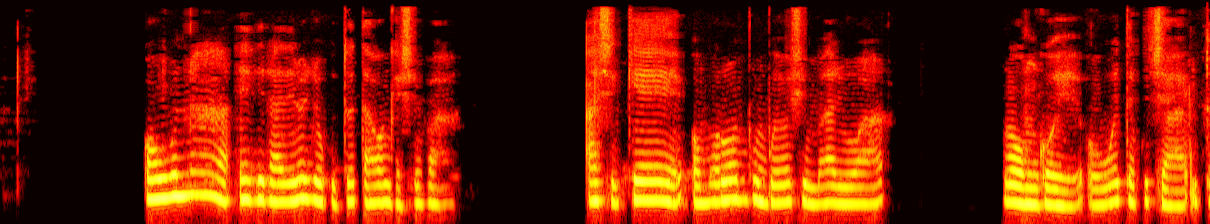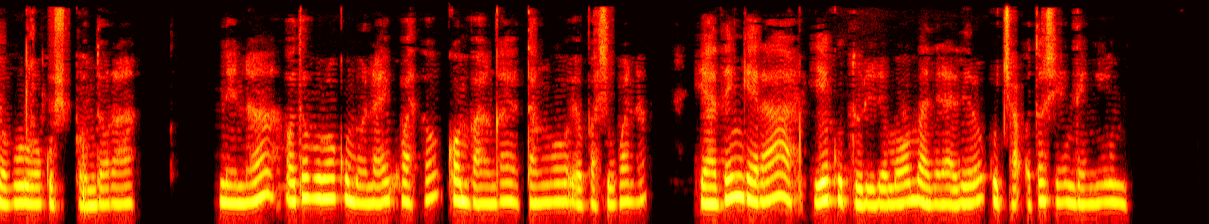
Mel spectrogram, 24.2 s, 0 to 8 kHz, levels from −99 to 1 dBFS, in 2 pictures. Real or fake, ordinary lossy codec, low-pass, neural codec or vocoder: real; AAC, 32 kbps; 7.2 kHz; none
